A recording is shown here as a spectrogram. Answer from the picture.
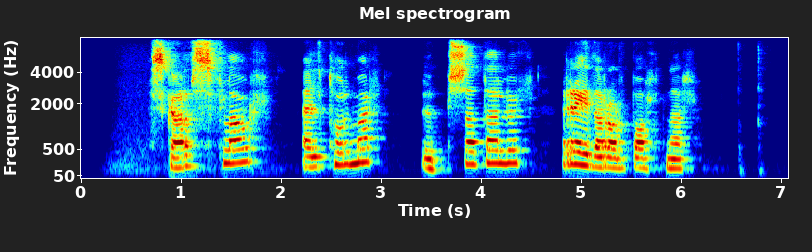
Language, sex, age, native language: Icelandic, female, 50-59, Icelandic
